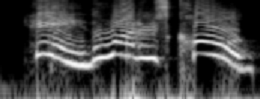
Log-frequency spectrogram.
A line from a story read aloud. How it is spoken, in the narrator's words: Packy yelled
